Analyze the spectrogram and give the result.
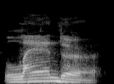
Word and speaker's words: LANDR: Lander, L-A-N-D-R. So, you know, you're walking around on land, or you're driving around on land with the letter R at the end for Rick. Yeah. So L-A-N-D-R.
